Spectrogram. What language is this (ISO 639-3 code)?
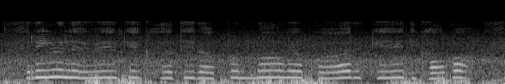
bho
